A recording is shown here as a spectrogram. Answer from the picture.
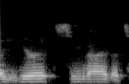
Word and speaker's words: Sinai: Well, when God met with the children of Israel at Sinai, you guys know what is Sinai? You hear it? Sinai, that's how you pronounce it properly.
